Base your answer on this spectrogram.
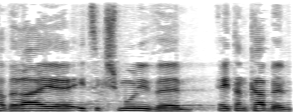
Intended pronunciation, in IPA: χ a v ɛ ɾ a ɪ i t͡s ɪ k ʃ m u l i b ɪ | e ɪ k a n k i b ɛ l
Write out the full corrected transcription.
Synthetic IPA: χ a v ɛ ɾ a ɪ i t͡s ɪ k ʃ m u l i v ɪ | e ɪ t a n k a b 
